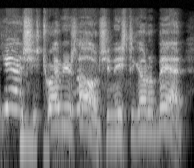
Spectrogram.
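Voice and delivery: suddenly high, incredulous protest; exasperated defense. Retold or imitated. To the friend, high incredulous protest. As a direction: squeak up in disbelief, defending yourself.

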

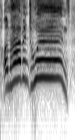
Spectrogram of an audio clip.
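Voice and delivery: long, high, very loud holler; panicked yell. Retold or imitated. New dad yelling into the hospital hallway, drawn-out high yell. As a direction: scream the news down a hallway, stretching the words. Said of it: "I yell out".

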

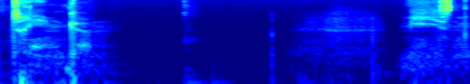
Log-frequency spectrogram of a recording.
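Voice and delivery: ordinary delivery

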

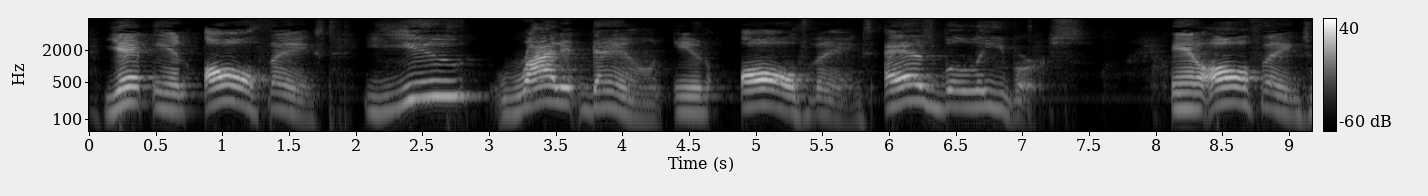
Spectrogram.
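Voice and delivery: slow, emphatic preaching on all. Acted. Preacher urging believers to write it down, emphatic. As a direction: preach it, each all landing heavy.

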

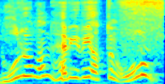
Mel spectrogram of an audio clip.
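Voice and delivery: high, loud burst of outrage; angry outburst. Pretend. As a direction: snap in high-pitched alarm at the mess. Angry reaction to burnt mouth.

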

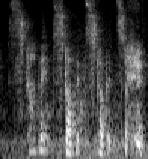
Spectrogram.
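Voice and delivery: whispered stop it; hushed repeated pleading. Real, not acted.

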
